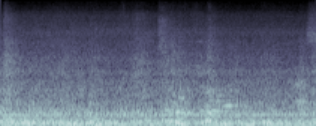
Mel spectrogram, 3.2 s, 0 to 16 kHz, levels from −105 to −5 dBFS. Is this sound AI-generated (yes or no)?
no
